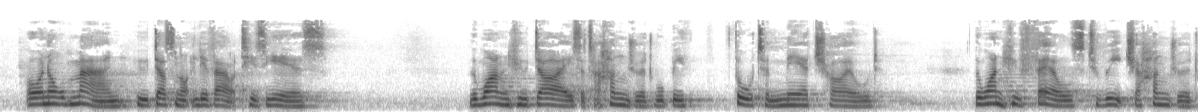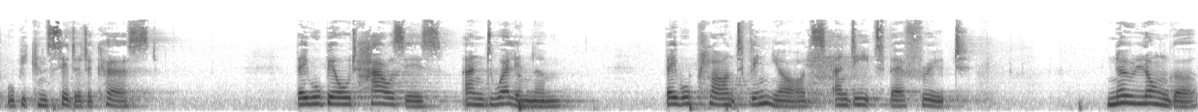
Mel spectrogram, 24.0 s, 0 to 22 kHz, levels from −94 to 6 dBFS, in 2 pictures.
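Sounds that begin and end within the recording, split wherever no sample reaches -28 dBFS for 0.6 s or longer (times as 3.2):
4.71–8.76
9.76–13.45
14.97–17.56
18.65–21.58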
